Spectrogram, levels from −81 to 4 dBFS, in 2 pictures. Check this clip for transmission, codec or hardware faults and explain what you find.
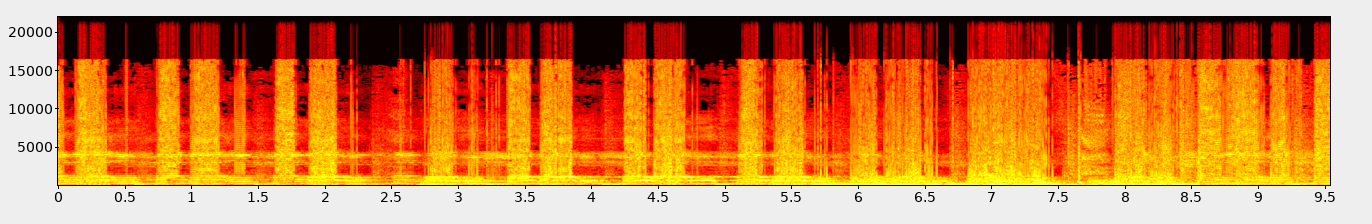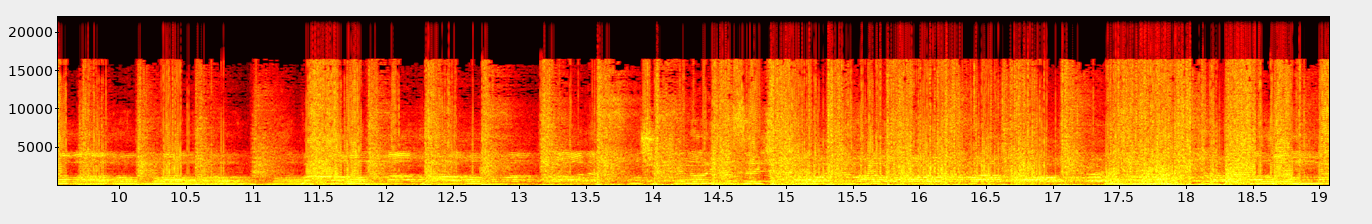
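Two faults are audible: integer overflow throughout the clip, and a regular click pattern from clock drift buffer slips.

Integer overflow, throughout: loud peaks burst into harsh, violent cracks, far sharper than ordinary clipping. The signal is driven about 9 dB past full scale, so a few percent of samples exceed the integer limit and wrap to the opposite sign instead of being held at the maximum.

Clock drift buffer slips, from 0.70 s to 18.65 s: a click or pop repeats every 1.28 s, about fifteen times in all. The likely cause is two devices running on separate clocks that disagree by roughly 500 ppm. The buffer between them gradually overfills or runs dry, and a block of a few tens of samples is dropped or repeated at each slip.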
